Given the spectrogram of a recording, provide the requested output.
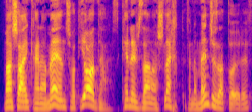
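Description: A man teaching a religious lesson, explaining in loose, repeated phrases with rhetorical questions and many hesitant pauses. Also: on the high side, lively intonation, pushed and bright. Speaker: Torah teacher. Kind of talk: religious lecture.

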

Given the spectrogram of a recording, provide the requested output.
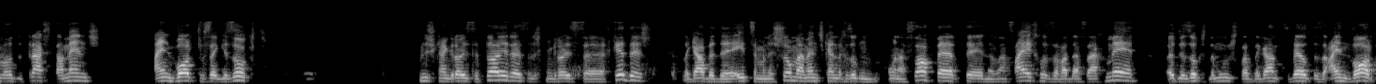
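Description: A man teaching a Torah class in a slightly higher-than-usual voice, thinking aloud and restarting phrases as he explains. The sound is dry and close, with no room echo. The recording itself is a bit dull and muffled. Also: fairly bright tone. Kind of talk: religious class lecture.

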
